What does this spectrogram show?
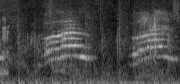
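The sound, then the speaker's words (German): A cat meows twice in long, drawn-out, wavering cries, the second following a short pause, with a low background rumble underneath. “äh, ist, das eine, Kiste oder ein Baby im Hintergrund? Baby. Ich weiß nicht, so klingt zu eintö einförmig. Baby. Okay. Katze.”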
